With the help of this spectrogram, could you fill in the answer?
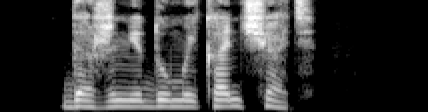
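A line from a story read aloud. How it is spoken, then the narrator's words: Strained voice. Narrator (Russian): сказал он натянутым голосом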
